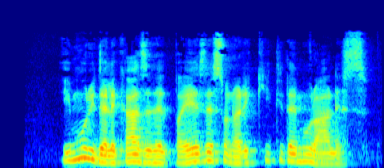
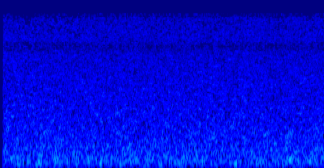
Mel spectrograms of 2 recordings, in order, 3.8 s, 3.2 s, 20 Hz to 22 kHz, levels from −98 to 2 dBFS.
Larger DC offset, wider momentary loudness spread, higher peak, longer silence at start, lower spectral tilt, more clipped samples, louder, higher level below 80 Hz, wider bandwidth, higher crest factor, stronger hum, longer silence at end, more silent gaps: neither; first, 11 LU vs 0 LU; first, -10 dBFS vs -56 dBFS; first, 0.65 s vs 0 s; first, -5.5 dB/octave vs -2.5 dB/octave; neither; first, -31 LUFS vs -67 LUFS; first, -64 dBFS vs -88 dBFS; second, 11.5 kHz vs 16.5 kHz; first, 20 dB vs 14 dB; neither; first, 0.2 s vs 0 s; neither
